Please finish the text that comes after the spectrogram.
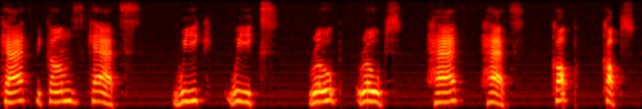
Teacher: all of the singular nouns in this group ends with a voiceless sound · pronounce the S morpheme ending as sa after voiceless sounds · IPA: /s/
